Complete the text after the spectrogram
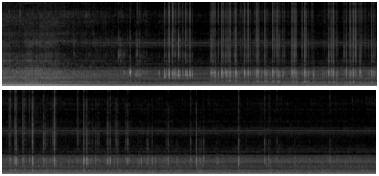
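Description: Coffee trickles into a cup.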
